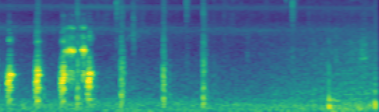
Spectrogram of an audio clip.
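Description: In The Infected, a survival video game, chickens give short clucks in a quick cluster near the start, followed by faint scattered clicks and taps at low volume.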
